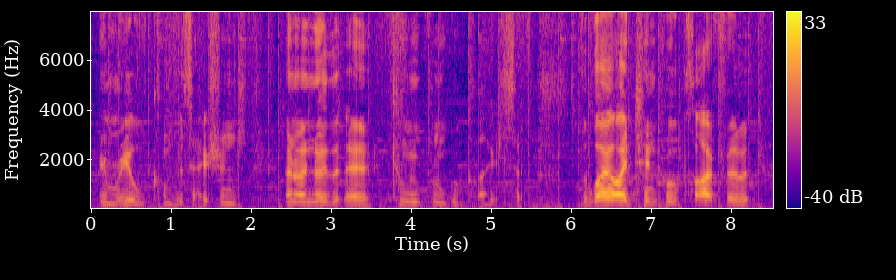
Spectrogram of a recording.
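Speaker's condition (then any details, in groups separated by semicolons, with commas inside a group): Cerebral palsy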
